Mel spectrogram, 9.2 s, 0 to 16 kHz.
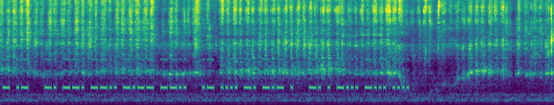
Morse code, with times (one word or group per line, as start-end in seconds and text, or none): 0.0-0.5 …
0.7-3.1 NGZYZ
3.4-4.9 AHNKE
5.1-6.8 NEBBH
